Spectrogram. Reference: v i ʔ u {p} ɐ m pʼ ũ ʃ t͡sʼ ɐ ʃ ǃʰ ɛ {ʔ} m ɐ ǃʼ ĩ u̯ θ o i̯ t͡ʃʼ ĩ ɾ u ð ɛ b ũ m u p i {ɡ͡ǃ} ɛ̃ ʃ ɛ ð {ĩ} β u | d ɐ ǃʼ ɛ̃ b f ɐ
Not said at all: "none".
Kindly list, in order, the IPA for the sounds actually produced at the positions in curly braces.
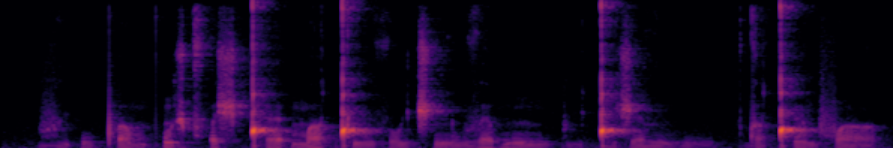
pʼ, ʔ, ɡ͡ǃ, ĩ

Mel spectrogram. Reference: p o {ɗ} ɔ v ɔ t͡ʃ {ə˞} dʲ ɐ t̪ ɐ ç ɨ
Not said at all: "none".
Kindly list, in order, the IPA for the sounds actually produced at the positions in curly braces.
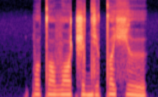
t̪, ɐ

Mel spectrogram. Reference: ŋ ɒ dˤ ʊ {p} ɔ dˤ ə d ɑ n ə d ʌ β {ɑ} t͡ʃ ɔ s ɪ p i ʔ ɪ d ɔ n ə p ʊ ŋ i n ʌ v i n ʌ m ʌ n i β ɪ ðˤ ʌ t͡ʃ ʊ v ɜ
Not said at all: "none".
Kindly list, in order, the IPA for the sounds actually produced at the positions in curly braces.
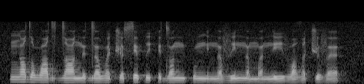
β, ɒ

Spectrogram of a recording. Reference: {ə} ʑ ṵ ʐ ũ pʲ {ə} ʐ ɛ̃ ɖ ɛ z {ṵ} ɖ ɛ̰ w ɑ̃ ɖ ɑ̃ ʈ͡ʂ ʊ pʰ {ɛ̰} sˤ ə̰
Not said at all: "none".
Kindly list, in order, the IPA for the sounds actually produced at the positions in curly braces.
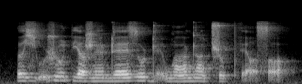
ə, ɑ, u, ɛ̰

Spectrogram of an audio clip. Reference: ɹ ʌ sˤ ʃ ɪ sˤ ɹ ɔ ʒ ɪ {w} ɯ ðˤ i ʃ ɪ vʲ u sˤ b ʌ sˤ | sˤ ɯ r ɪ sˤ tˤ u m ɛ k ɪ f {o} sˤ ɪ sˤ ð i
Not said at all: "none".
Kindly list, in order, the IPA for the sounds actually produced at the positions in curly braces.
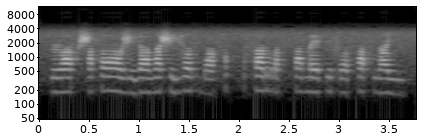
j, o

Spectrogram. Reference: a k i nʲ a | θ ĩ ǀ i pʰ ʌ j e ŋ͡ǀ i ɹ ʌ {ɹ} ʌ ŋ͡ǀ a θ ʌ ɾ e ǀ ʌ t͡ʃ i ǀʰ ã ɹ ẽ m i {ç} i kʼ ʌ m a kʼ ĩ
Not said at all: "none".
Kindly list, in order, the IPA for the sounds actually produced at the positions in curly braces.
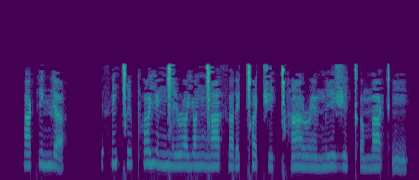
j, ʒ

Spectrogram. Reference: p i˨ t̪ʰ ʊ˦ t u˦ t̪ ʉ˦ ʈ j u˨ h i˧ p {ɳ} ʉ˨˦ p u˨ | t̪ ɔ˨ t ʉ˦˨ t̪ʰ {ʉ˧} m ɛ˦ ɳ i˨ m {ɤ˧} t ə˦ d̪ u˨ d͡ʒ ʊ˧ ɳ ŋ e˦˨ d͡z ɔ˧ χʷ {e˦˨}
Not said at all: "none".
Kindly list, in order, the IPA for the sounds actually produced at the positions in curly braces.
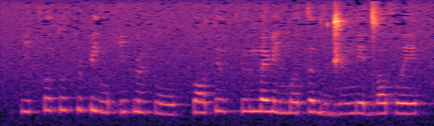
ɳ, ʉ˦, ɤ˧, e˧

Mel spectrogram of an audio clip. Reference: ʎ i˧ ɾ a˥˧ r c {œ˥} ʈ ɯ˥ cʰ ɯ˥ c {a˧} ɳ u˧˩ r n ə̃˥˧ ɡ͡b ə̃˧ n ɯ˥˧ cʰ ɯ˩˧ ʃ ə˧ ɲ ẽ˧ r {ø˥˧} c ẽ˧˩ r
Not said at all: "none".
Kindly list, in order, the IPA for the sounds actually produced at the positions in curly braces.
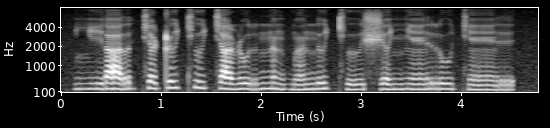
ə˥, a˧, u˥˧

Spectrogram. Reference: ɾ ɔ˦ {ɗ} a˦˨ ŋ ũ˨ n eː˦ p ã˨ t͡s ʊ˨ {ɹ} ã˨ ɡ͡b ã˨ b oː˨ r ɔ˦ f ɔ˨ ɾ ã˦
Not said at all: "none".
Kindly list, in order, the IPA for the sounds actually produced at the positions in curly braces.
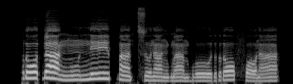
ɗ, ɾ

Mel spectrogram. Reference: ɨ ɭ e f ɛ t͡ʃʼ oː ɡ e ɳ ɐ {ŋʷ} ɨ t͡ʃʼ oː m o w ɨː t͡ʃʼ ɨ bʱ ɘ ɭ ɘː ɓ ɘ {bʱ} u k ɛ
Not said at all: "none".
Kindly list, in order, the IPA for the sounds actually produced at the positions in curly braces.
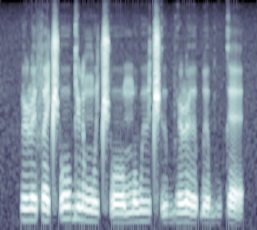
ŋʷ, bʱ

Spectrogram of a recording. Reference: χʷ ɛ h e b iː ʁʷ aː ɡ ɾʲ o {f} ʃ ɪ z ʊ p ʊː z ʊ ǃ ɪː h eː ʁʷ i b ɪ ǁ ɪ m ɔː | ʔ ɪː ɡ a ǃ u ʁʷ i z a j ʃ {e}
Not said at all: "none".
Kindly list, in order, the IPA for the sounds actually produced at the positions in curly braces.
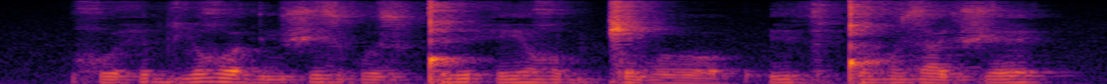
m, ɛ

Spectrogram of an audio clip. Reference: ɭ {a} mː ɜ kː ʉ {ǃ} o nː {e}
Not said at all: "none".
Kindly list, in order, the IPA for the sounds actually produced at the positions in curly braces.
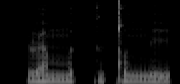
a, ǃ, e

